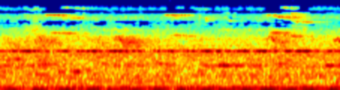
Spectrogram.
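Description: V/Line N class diesel-electric locomotive running as it approaches along the platform road, a steady low rumble. A thin high whine and short high chirps about twice a second sit above it.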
